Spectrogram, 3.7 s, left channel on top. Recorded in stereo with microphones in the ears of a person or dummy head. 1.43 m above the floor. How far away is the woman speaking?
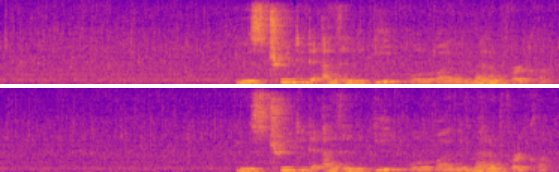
About 1.2 m.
